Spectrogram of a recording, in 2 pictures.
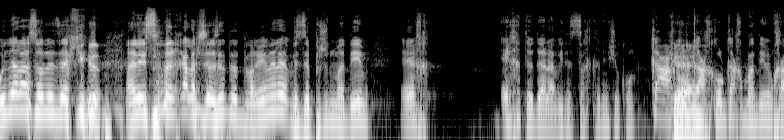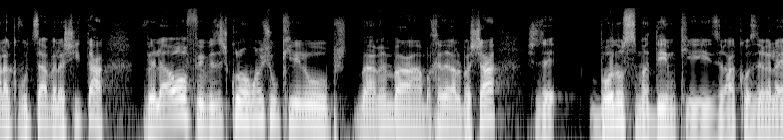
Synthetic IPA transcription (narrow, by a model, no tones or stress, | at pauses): ujed̪alaːso̞t̪edzekiiluanisomeχalafʃeset̪ad̪vaʁimaele̞vezepaʃut̪mad̪im | e̞χ | eχat̪ajodealeavit̪asaχkanimʃeko̞lkaχkolkaχko̞lkaχmad̪imiχalakvut͡savelaʃit̪a | veleao̞fivezeʃekulamo̞mʁimʃeukeilupḁʃu̥t̪meame̞nbabeχe̞d̪eʁalbaʃa | ʃeze̞ | bo̞nusmad̪imkize̞ʁako̞ze̞ʁla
